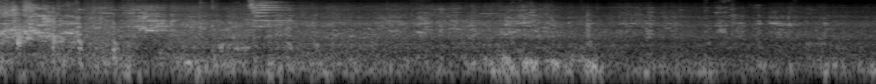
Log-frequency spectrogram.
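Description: Freight train tank cars rolling past with wheels clattering on the rails, growing quieter as the train pulls away. A brief high wheel squeal comes about two and a half seconds in.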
